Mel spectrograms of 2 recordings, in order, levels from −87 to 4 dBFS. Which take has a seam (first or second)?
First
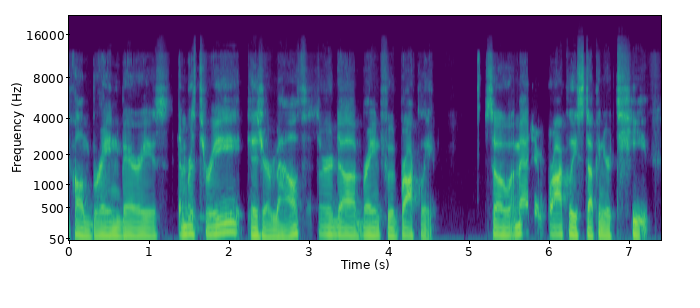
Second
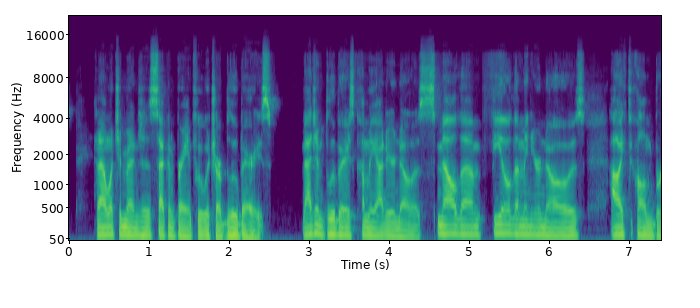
first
